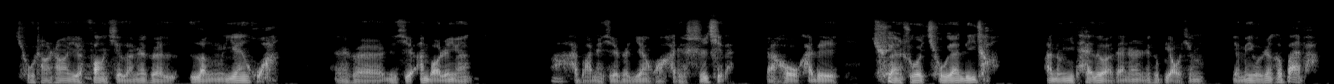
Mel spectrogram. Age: 50-69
